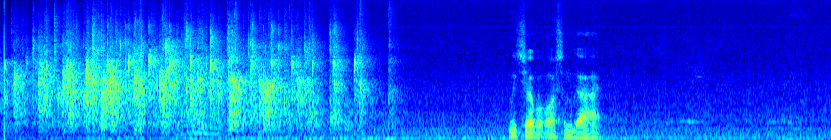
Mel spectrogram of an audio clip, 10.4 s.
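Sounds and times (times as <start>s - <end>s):
audience praise clapping: 0.0s - 5.1s
speech: 6.4s - 7.6s.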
